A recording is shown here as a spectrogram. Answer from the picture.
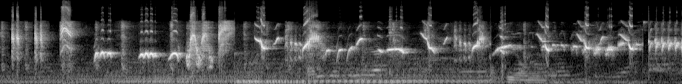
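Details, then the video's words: Energetic song of a White-rumped shama kept as a cage bird: harsh squawking bursts mixed with quick whistled slurs and chattering notes, tumbling on almost without pause, with a low steady hum beneath. "SUARA BURUNG - Murai batu DIJAMIN LANGSUNG NYAUT dan GACOR dengan suara murai batu terbaik ini"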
